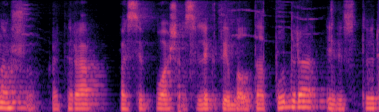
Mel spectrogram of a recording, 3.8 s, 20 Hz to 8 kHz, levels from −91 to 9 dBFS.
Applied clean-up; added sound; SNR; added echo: neural mask model RNNoise.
